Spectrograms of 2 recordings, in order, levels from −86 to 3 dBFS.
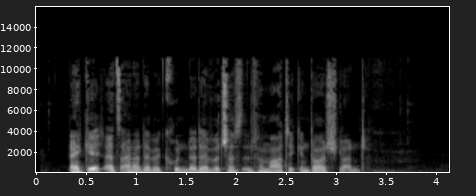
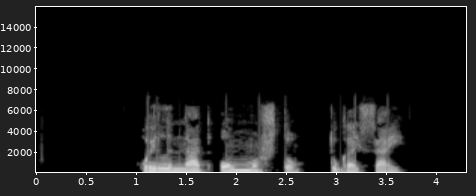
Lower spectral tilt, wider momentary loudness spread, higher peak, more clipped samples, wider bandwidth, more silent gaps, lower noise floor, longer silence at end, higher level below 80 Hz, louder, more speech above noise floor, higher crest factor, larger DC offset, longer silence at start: second, -5 dB/octave vs -6.5 dB/octave; first, 15 LU vs 11 LU; second, -6 dBFS vs -2 dBFS; neither; first, 11.5 kHz vs 7.2 kHz; second, none vs 1.77-1.82 s, 2.67-2.91 s; second, -67 dBFS vs under -90 dBFS; first, 0.85 s vs 0.7 s; second, -66 dBFS vs -52 dBFS; second, -28 LUFS vs -19 LUFS; second, 39 dB vs over 72 dB; about the same, 22 dB vs 18 dB; neither; second, 0.35 s vs 1.05 s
